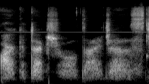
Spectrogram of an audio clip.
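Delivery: hushed, toneless whisper. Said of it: "I don't know why I whispered that".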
